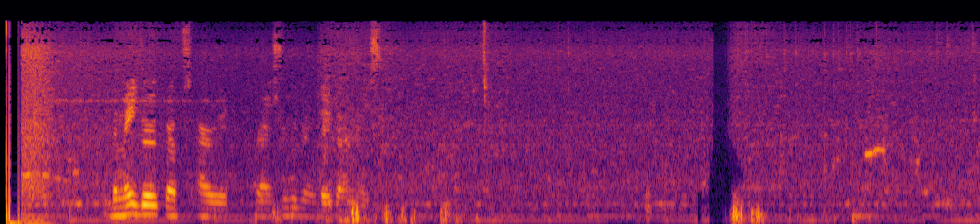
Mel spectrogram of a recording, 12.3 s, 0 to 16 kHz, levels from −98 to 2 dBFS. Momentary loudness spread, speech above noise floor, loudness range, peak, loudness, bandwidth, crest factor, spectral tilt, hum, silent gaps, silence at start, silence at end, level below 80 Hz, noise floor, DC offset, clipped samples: 22 LU; 24 dB; 16 LU; 0 dBFS; -24 LUFS; 11.5 kHz; 26 dB; -4.5 dB/octave; none; none; 0.05 s; 0 s; -42 dBFS; -46 dBFS; under 0.1%; under 0.1%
